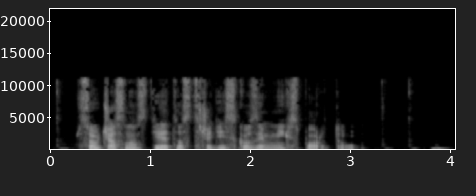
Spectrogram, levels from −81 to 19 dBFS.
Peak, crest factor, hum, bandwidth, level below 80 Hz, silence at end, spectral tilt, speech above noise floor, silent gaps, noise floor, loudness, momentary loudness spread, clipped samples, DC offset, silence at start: 0 dBFS; 26 dB; none; 11.5 kHz; -56 dBFS; 0.1 s; -4 dB/octave; 35 dB; none; -60 dBFS; -25 LUFS; 16 LU; under 0.1%; under 0.1%; 0.3 s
